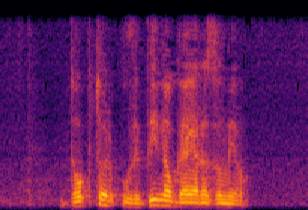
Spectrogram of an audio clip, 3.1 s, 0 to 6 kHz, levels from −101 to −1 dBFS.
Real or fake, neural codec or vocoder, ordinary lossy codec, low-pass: fake; codec, 16 kHz, 1.1 kbps, Voila-Tokenizer; none; 5.4 kHz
